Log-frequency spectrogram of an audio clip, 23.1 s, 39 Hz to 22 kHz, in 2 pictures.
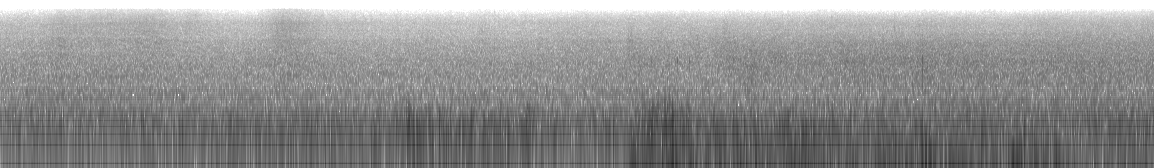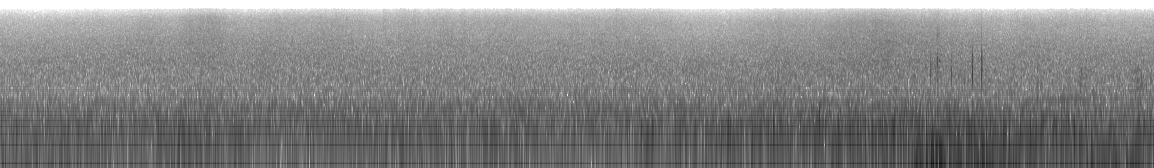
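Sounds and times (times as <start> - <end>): wind buffeting microphone: 4.0 - 13.6, 18.0 - 23.0.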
